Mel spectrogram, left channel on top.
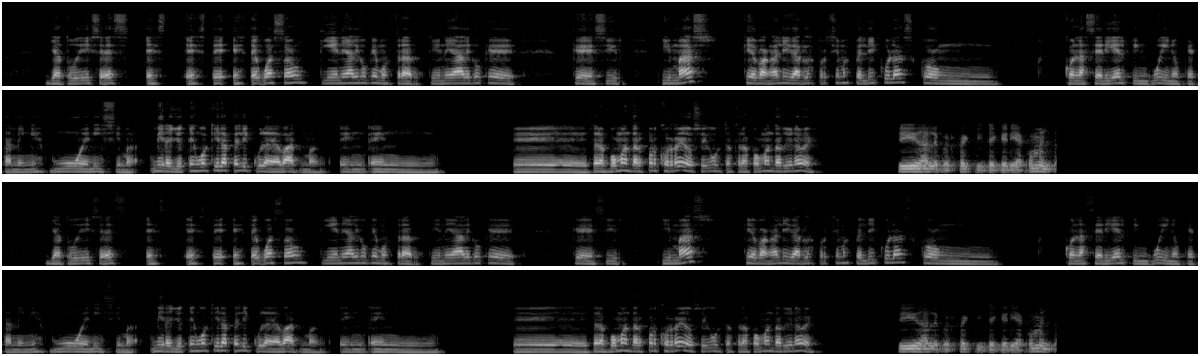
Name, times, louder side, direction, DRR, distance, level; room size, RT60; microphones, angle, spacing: voice 1, 0.4-5.2 5.7-6.2 6.6-7.1 7.4-10.0 10.6-16.3 17.1-20.1, left 3 dB, 60° left, 7.6 m, -31 dB
voice 2, 20.9-22.5, left 3 dB, 85° left, 1.0 m, -30 dB
head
